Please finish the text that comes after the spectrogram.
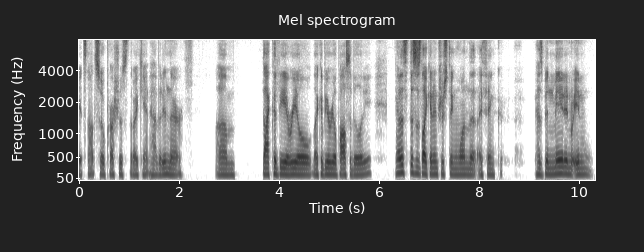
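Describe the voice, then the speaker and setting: Fast-talking man with a creaky edge. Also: medium pitch, a little mellow, no echo, clean studio sound. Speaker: guest, venture investor and software engineer. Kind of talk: casual technical conversation.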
